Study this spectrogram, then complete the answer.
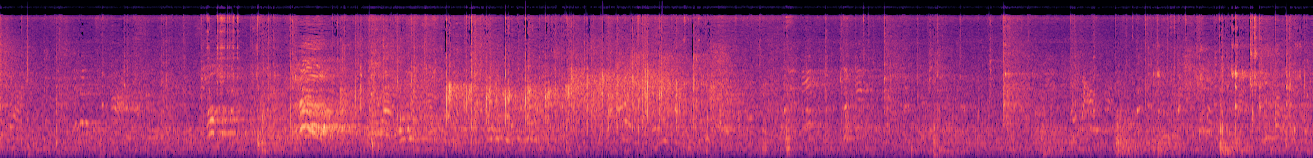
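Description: Shuttlecocks are struck sharply with rackets in quick rallies.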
